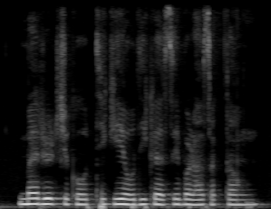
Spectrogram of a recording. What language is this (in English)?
Hindi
